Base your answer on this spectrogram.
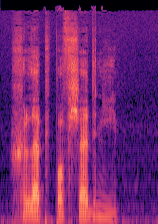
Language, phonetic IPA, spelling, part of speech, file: Polish, [ˈxlɛp ːɔˈfʃɛdʲɲi], chleb powszedni, noun, Pl-chleb powszedni.ogg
